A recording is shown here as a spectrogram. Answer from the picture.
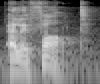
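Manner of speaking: "Elefant" with open E and final -ahnt; German pronunciation of "Elefant". Shown as a demonstration. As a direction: demonstrate "Elefant" as el-eh-FAHNT. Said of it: "of course the E, like".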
